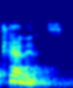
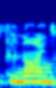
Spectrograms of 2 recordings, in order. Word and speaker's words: canines: i was reading it i think i said cannons it is canines girls i check the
